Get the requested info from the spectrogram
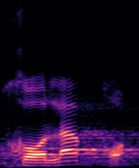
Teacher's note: Min syarri ma khalaq, kha berbunyi di kerongkongan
